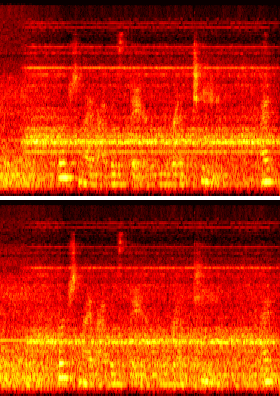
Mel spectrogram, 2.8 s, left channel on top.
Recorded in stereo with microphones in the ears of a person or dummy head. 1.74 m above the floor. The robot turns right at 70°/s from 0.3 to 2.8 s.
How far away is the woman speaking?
About 3.5 m.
